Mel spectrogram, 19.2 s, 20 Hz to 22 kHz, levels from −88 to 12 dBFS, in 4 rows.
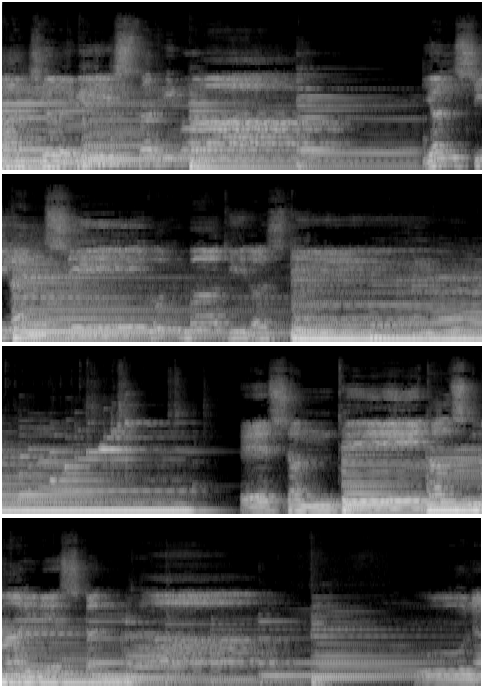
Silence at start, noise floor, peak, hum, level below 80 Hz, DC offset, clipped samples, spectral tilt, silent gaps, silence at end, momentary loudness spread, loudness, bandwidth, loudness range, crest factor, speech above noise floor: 0 s; -35 dBFS; 0 dBFS; none; -48 dBFS; under 0.1%; under 0.1%; -7 dB/octave; none; 0 s; 18 LU; -16 LUFS; 9.2 kHz; 8 LU; 16 dB; 19 dB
